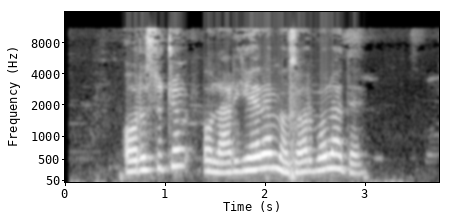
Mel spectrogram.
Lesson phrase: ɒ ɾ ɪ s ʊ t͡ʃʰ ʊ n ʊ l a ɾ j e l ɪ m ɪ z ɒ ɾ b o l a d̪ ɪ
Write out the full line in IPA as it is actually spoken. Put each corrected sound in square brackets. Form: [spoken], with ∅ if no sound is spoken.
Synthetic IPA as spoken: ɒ ɾ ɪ s ʊ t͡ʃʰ ʊ n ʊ l a ɾ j e [ɾ] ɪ m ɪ z ɒ ɾ b o l a d̪ ɪ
